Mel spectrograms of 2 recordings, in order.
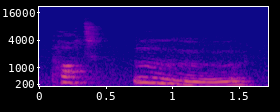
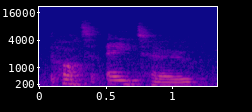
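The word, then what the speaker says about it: Pot8Os: He was very, very famous, and his name was Pot-oo, but it was actually pronounced Potato.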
